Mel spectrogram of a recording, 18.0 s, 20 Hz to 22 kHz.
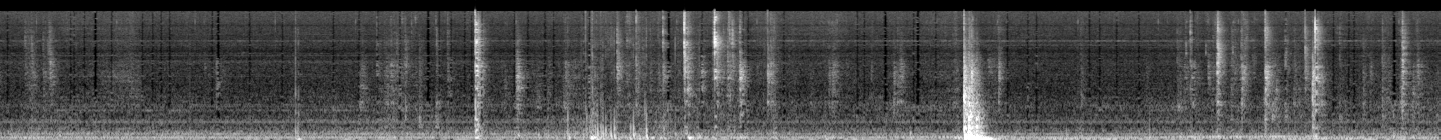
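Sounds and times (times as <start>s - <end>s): loud thump against cabinet: 12.0s - 12.5s.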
